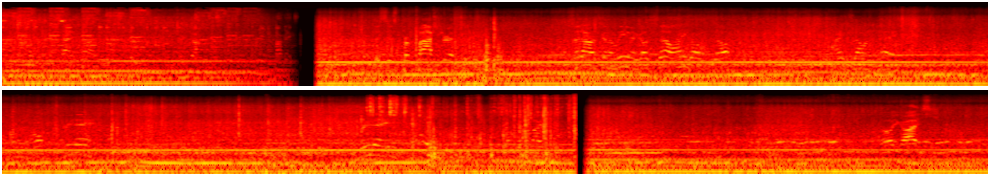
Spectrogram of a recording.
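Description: A fishing boat's engine runs with a steady hum. The sound fades out about four seconds in and comes back at a cut, with a short dropout near the end. Brief wavering high sounds rise over the hum now and then.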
